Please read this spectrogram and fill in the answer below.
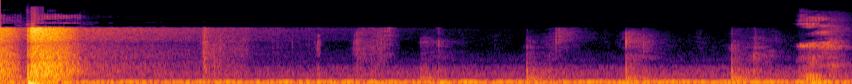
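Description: A loud, sharp gunshot just after the start, ringing on for about a second, the second of two shots close together. Then a few faint scattered taps over a low steady rumble.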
